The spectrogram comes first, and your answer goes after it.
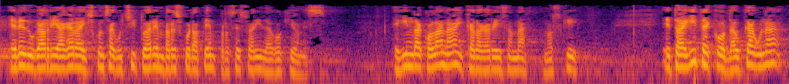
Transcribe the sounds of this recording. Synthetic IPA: e̞ɾe̞ðuɣariaɣ̞aɾaiskunt͡saɣut͡ʃit̪uaɾe̞mbe̞re̞skuɾape̞mpɾo̞se̞suaɾiðaɣ̞o̞kio̞ne̞s | e̞ɣind̪ako̞lanaikaɾaɣ̞ariaisand̪ano̞ski | e̞t̪ae̞ɣit̪e̞ko̞d̪awkaɣ̞una

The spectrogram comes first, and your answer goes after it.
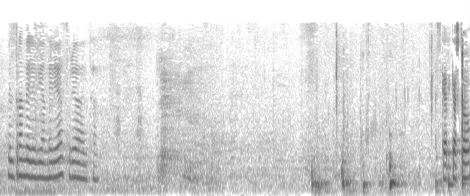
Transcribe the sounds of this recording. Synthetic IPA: be̞lt̪ɾand̪eɾeβiand̪eɾeasuɾe̞aɣajt͡sa | eskerikasko̞

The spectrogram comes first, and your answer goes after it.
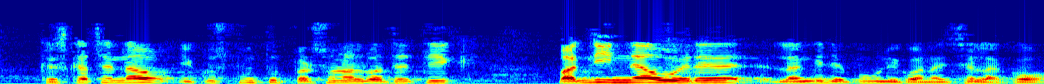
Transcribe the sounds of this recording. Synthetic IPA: ke̞skat͡se̞nawikuspunt̪upe̞ɾso̞nalβat̪e̞t̪ik | band̪inawe̞ɾe̞laŋɡiʎe̞puβ̞liko̞anajse̞lako̞

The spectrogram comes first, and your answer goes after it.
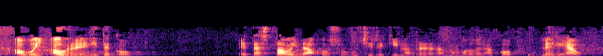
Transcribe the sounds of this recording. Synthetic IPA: awejʔawreːɣ̞it̪e̞ko̞ | e̞t̪ae̞st̪aβajðaʔo̞so̞ɣ̞ut͡ʃiɾe̞kinawre̞ɾaeɾamaŋɡo̞ðue̞lako̞le̞ɣ̞e̞aw

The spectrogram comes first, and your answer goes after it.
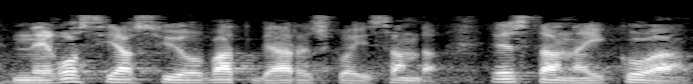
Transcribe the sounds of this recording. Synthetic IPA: ne̞ɣ̞o̞siasio̞βat̪be̞are̞sko̞aisand̪a | e̞zt̪anajko̞a

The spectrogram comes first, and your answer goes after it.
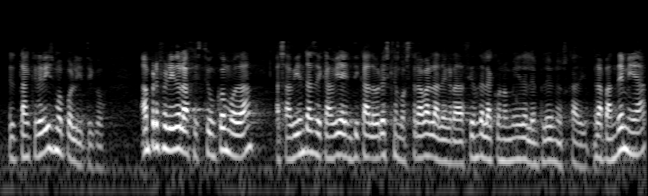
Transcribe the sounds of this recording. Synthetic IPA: elt̪aŋkɾeðizmo̞po̞lit̪iko̞ | a̰mpɾe̞fe̞ɾið̞olaxe̞st̪jo̞ŋko̞mo̞ð̞aasaβje̞nd̪azðe̞kaβ̞iaind̪ikað̞o̞ɾe̞ske̞mo̞st̪ɾaβ̞anlaðe̞ɣɾaðaθjo̞nd̪e̞lae̞ko̞nõ̞miaiðe̞le̞mple̞onewskaðilapand̪e̞mja

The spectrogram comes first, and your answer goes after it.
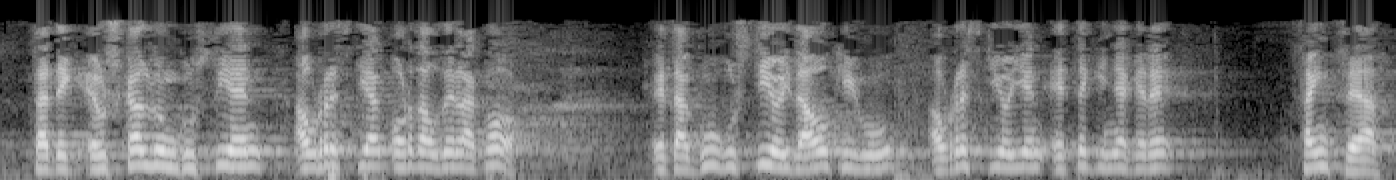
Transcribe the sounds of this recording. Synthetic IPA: t̪at̪ike̞wskald̪uŋɡust̪ie̞nawre̞skiako̞ɾðawð̞e̞lako̞ | e̞t̪aɣuɣust̪io̞jðaɣo̞kiɣ̞uawre̞skio̞je̞ne̞t̪e̞kiɲake̞ɾe̞ | sajnt͡se̞a

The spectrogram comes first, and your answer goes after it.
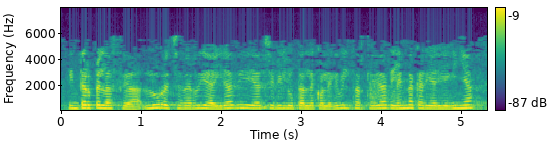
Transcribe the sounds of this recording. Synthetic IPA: int̪e̞ɾpe̞lasio̞alure̞t͡ʃe̞β̞e̞riaiɾaðieat͡ʃiβild̪ut̪ald̪e̞ko̞le̞ɣe̞β̞ilt͡saɾkiðe̞akle̞ːnd̪akaɾiaɾie̞ɣ̞iɲa

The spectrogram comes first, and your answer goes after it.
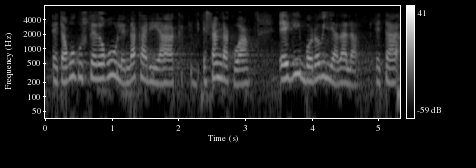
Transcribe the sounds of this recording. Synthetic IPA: e̞t̪aɣ̞ukust̪e̞ðuɣ̞ule̞ːnd̪akaɾiakesand̪ako̞a | e̞ɣiβo̞ɾo̞β̞iʎaðala | e̞t̪a

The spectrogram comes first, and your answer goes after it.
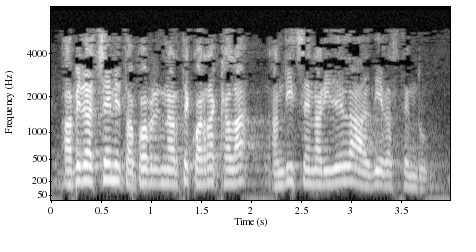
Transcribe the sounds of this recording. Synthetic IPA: aβe̞ɾat͡se̞ne̞t̪apaβɾenaɾt̪e̞ko̞arakalaːnd̪it͡se̞naɾiðe̞laːðie̞ɾast̪e̞nd̪u

